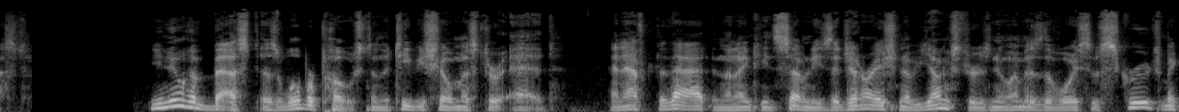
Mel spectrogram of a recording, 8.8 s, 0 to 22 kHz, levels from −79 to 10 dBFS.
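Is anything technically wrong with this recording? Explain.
Yes, there are three faults.

Throughout the speech the sound is dull and band-limited, with a gurgling, granular roughness on top. The pattern is plainly audible and is likely MP2 compression at a low rate, with something around 80 kbps fitting what is heard. MPEG Layer II divides the spectrum into 32 sub-bands and shares out a fixed bit budget among them. Here the budget is too small, so upper bands drop out or flicker, and the remaining bands are coarsely quantised.

From 4.10 to 4.13 s, immediately before "and after that in", there is a short burst of burbling: DAB burbling. Bit errors slipped past error correction into the MP2 data, at a low rate of a small fraction of a percent. Corrupted samples put short blips of noise into single sub-bands. Three frames were damaged.

Between 7.69 and 7.73 s the audio briefly jumbles: chunks out of order. 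A segment of about 11.6 ms reached the output roughly three chunks late and played after the material that should have followed it. No audio is lost, but the sequence is wrong, and the three hard joins this creates produce the momentary garbled quality.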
